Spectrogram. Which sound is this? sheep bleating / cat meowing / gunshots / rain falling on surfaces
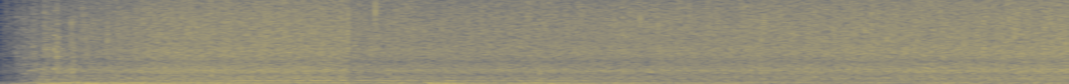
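rain falling on surfaces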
